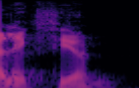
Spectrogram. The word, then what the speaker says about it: lección: Footnotes relating to words and phrases in Primera lección. page 9 footnotes. 1. Lección. Pronúnciese lección. La C se pronuncia antes o delante de E y de I, como en th en inglés.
